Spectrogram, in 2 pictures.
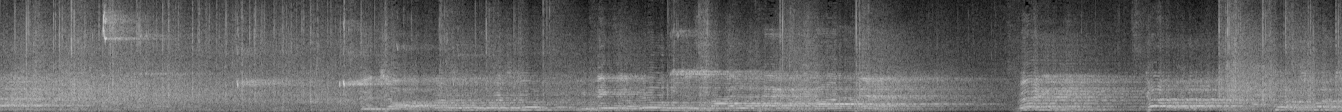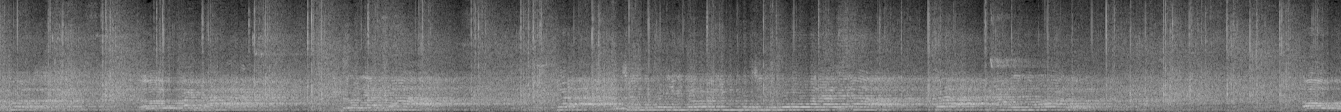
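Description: Basketballs bounce on a wooden gym floor.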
